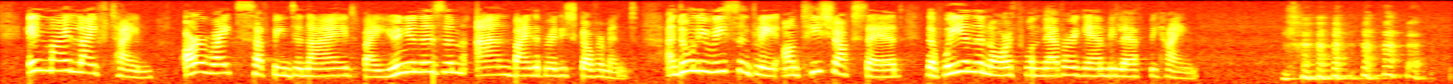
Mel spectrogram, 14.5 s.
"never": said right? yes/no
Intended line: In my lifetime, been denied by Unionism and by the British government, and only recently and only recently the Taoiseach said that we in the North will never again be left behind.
yes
